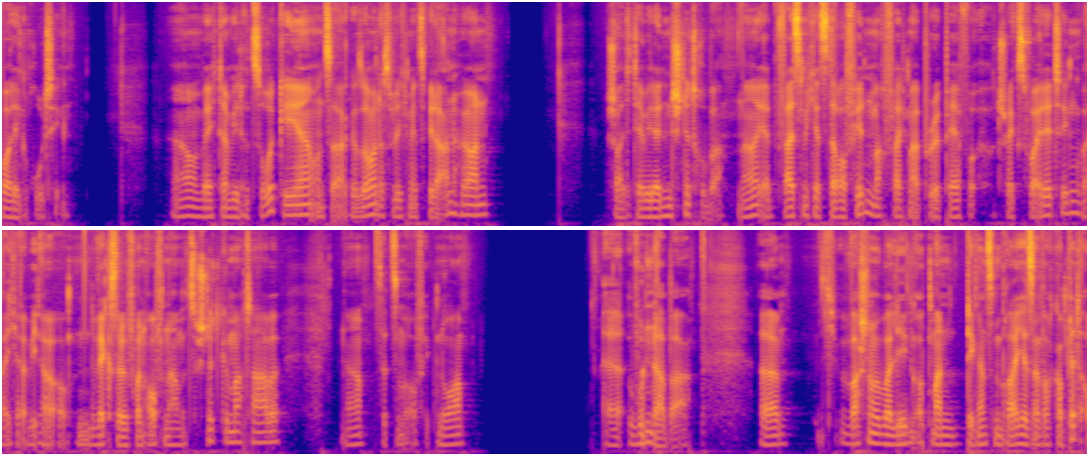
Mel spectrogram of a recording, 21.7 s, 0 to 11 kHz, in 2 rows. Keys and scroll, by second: 5.0 space.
